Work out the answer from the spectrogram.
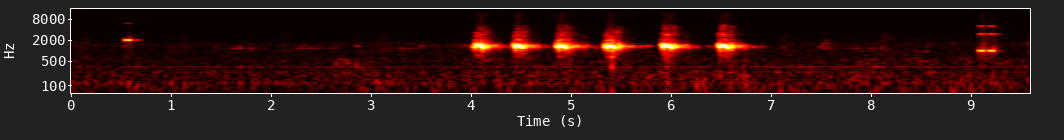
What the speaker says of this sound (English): And then common would be the American crow.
